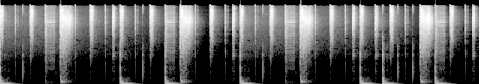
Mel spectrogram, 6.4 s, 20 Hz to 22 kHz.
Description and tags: dubstep loop 150BPM
150, BPM, dubstep, hat, hi, kick, loop, snare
